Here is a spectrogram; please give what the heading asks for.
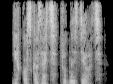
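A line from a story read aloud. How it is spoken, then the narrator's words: Muttering. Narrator (Russian): пробормотала Тоби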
